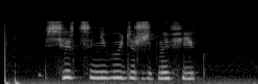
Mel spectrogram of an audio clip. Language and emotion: Russian, sad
